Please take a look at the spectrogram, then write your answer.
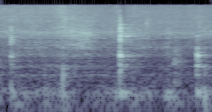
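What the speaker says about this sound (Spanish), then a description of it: "Voy a agregar la cebolla para que se cocine." Onion sizzles softly in a pan while a spoon stirs it, with a few light scraping knocks over the quiet, steady frying.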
